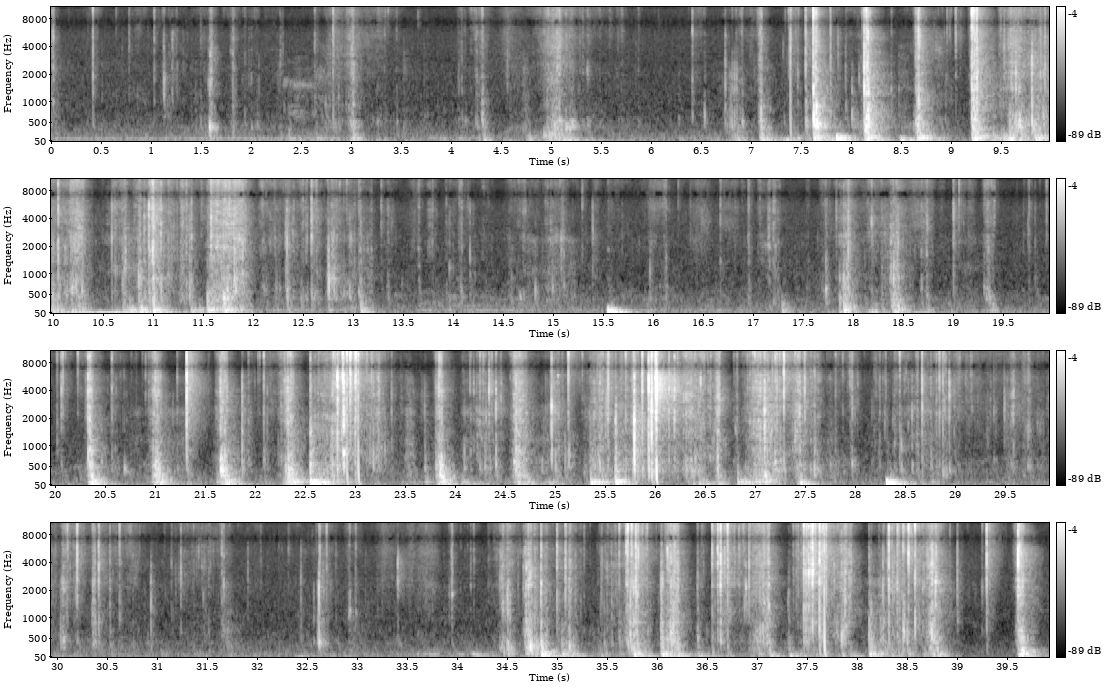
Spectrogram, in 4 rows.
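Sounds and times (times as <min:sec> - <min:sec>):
slime crackling and popping: 0:21.0 - 0:29.0, 0:34.6 - 0:39.8.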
